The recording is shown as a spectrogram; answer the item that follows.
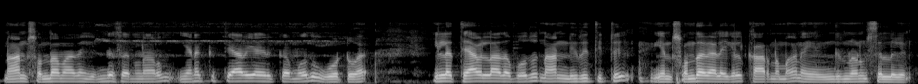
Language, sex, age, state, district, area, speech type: Tamil, female, 18-30, Tamil Nadu, Dharmapuri, urban, spontaneous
